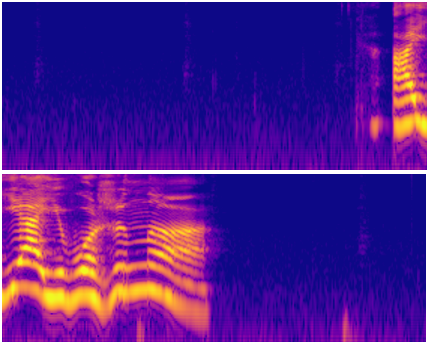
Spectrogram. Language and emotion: Russian, angry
